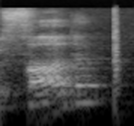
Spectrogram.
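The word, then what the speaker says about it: ص: Donc, nous avons la lettre S qui s'appelle Sin en arabe et qui s'oppose à la lettre emphatique qui se prononce avec une voix grave qui est le Sad.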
